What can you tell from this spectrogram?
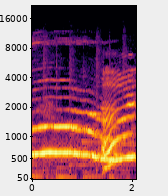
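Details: Kong-i, a pet Poodle, singing: a loud, sustained, even-pitched howl held for over a second, then dipping and sliding back up in a smooth wavering glide, with soft background sounds beneath.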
